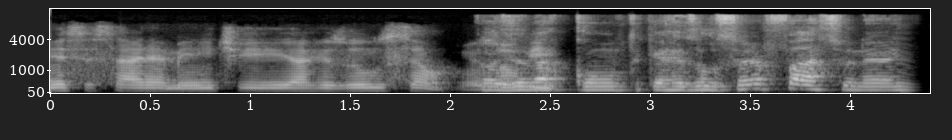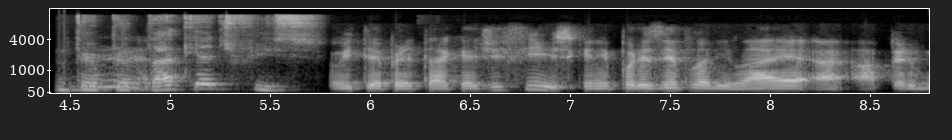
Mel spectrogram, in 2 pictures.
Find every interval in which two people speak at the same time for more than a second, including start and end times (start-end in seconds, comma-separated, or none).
none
